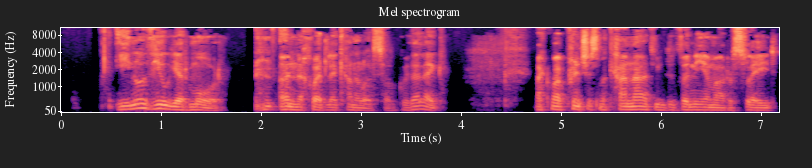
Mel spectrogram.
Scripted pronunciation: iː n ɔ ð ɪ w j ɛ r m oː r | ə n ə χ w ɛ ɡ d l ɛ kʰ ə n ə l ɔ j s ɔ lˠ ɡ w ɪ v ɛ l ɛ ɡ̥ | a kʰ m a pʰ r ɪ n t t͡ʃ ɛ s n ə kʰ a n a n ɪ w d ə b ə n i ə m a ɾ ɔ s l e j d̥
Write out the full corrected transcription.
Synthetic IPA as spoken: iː n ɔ ð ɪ w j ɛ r m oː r | ə n ə χ w ɛ d l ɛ kʰ a n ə l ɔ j s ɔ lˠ ɡ w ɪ ð ɛ l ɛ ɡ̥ | a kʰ m a pʰ r ɪ n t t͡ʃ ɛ s m ə kʰ a n a d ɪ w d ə v ə n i ə m a ɾ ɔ s l e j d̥

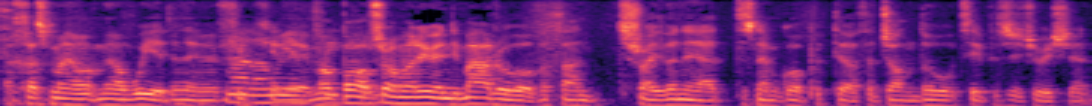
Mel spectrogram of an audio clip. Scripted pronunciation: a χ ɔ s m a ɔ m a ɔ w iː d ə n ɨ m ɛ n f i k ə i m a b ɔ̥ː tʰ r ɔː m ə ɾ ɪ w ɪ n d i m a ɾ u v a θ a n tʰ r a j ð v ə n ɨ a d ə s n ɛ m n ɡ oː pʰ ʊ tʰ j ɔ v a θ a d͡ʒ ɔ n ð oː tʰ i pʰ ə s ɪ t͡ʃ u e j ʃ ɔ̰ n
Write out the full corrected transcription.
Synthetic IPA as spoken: a χ ɔ s m a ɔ m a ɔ w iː d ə n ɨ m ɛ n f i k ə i m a b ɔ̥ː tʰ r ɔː m a ɾ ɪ w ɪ n d i m a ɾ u v a θ a n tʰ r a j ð v ə n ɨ a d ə s n ɛ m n ɡ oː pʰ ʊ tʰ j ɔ v a θ a d͡ʒ ɔ n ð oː tʰ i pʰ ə s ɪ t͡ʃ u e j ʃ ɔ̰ n

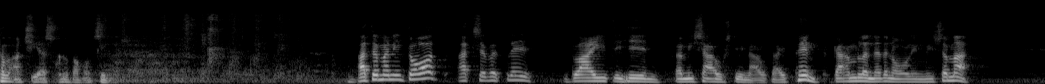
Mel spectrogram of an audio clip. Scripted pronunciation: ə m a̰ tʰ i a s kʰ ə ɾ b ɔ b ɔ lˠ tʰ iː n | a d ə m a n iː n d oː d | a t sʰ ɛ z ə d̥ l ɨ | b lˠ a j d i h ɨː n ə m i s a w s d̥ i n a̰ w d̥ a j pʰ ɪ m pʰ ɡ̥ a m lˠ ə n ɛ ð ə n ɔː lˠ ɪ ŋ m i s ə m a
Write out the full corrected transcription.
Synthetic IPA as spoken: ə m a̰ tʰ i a s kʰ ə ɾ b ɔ b ɔ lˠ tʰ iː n | a d ə m a n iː n d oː d | a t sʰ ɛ v ə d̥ l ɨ | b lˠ a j d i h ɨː n ə m i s a w s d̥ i n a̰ w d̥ a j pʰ ɪ m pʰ ɡ̥ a m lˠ ə n ɛ ð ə n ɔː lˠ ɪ n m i s ə m a

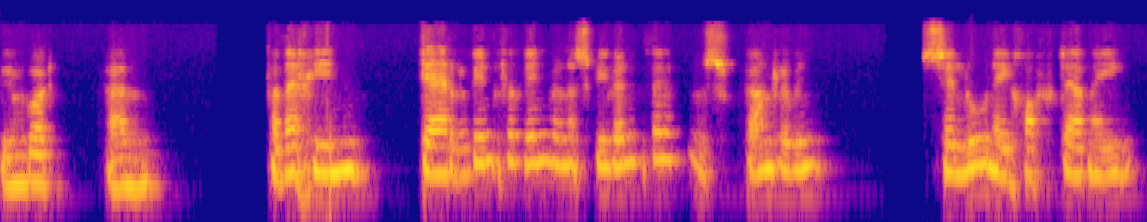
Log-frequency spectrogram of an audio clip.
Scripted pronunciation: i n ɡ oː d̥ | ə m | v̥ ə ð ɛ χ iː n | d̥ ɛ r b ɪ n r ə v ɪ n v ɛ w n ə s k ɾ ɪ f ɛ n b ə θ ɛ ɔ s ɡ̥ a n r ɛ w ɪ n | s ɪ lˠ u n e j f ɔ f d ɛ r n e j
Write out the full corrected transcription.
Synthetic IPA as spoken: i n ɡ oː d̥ | ə m | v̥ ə ð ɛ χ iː n | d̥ ɛ r v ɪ n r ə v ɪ n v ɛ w n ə s k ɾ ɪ v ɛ n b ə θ ɛ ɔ s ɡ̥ a n r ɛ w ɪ n | s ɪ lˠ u n e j χ ɔ f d ɛ r n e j

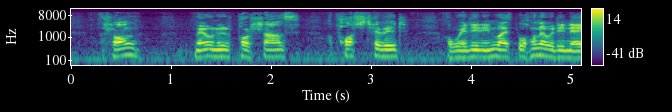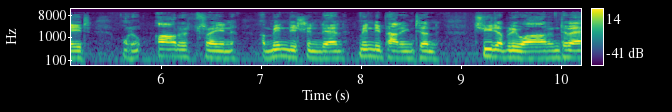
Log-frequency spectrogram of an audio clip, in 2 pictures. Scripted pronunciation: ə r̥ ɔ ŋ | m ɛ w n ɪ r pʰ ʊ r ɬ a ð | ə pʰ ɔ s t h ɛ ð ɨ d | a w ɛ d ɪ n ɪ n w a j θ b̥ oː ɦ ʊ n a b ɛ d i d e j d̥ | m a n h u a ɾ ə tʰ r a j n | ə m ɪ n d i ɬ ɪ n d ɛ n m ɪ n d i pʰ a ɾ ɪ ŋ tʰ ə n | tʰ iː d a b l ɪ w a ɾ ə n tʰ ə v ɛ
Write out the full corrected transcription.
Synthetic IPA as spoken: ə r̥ ɔ ŋ | m ɛ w n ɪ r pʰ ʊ r ɬ a ð | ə pʰ ɔ s t h ɛ v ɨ d | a w ɛ d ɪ n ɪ n w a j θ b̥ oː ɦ ʊ n a w ɛ d i n e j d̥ | m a n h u a ɾ ə tʰ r e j n | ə m ɪ n d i ɬ ɪ n d ɛ n m ɪ n d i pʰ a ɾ ɪ ŋ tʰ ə n | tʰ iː d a b l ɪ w a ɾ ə n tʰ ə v ɛ

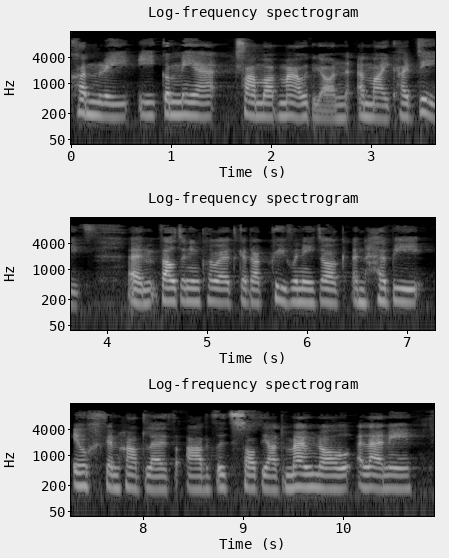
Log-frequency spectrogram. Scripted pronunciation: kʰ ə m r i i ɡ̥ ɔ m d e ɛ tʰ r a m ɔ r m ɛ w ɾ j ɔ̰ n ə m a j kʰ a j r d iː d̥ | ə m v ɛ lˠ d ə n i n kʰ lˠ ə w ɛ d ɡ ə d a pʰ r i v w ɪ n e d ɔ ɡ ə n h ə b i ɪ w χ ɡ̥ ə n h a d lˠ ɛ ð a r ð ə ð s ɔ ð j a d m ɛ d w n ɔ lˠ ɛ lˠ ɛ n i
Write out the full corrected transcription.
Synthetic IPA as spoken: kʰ ə m r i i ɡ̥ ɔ m n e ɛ tʰ r a m ɔ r m a w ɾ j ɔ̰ n ə m a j kʰ a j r d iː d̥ | əː m v ɛ lˠ d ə n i n kʰ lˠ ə w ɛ d ɡ ə d a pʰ r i v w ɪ n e d ɔ ɡ ə n h ə b i ɪ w χ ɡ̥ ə n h a d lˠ ɛ ð a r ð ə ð s ɔ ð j a d m ɛ w n ɔ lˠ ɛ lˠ ɛ n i

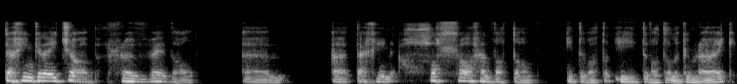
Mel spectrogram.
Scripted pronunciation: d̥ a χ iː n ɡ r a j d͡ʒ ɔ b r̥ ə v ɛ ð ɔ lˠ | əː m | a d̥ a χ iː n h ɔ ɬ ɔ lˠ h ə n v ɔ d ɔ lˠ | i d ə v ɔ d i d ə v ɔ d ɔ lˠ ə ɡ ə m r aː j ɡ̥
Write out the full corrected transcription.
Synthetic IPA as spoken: d̥ a χ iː n ɡ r e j d͡ʒ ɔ b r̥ ə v ɛ ð ɔ lˠ | əː m | a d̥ a χ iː n h ɔ ɬ ɔ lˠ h a n v ɔ d ɔ lˠ | i d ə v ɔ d i d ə v ɔ d ɔ lˠ ə ɡ ə m r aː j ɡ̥

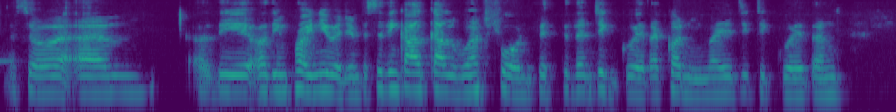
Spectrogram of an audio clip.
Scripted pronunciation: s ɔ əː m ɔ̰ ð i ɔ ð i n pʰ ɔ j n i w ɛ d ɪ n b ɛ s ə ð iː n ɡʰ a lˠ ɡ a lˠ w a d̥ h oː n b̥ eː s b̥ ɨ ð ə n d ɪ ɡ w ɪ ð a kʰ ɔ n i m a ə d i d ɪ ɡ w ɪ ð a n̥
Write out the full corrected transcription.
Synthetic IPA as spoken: s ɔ əː m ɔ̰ ð i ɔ ð i n pʰ ɔ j n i w ɛ d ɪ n b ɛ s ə ð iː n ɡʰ a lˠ ɡ a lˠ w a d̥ f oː n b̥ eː θ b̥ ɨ ð ə n d ɪ ɡ w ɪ ð a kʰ ɔ n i m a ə d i d ɪ ɡ w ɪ ð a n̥

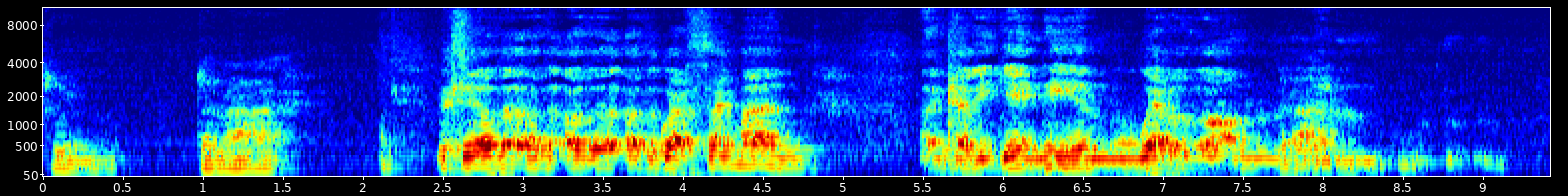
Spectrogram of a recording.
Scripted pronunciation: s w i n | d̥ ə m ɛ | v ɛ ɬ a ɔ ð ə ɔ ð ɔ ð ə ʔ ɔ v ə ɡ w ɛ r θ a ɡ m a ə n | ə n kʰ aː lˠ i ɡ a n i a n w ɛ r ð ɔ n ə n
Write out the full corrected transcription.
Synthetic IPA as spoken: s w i n | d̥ ə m a | v ɛ ɬ i ɔ ð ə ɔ ð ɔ ð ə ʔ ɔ ð ə ɡ w ɛ r θ a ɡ m a ə n | ə n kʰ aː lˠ i ɡ ɛ n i ə n w ɛ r ð ɔ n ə n

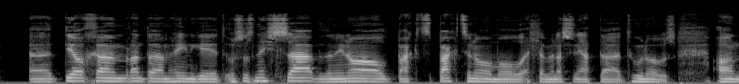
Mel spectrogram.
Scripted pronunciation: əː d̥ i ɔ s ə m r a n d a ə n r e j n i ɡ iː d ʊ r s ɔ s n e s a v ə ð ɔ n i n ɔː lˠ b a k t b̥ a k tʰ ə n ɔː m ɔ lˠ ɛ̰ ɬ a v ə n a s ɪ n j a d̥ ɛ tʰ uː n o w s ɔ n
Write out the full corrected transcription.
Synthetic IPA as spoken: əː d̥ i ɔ χ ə m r a n d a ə m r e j n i ɡ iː d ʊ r s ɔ s n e s a v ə ð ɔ n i n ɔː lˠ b a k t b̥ a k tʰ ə n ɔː m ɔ lˠ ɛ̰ ɬ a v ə n a s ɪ n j a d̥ a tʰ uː n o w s ɔ n

